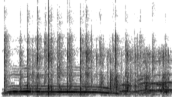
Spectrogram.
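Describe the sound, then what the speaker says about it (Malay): A few people clap along on a casual podcast set, sharp claps scattered through a sustained voice or tone, moderately close and fairly quiet. "Tepuk tangan sikit lu."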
